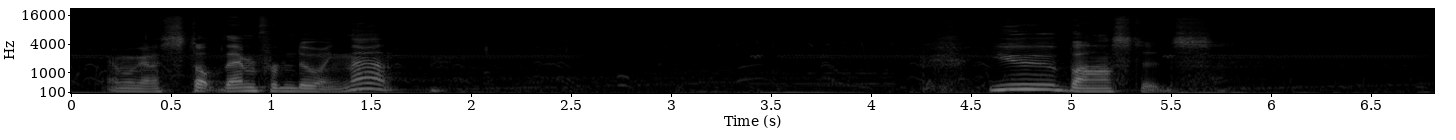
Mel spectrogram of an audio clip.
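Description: Small cartoon creatures chirp and sing in quick, bouncy high-pitched bursts.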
